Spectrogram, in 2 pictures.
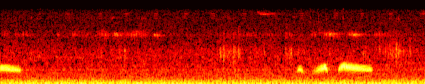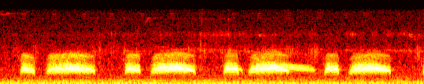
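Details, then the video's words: Decoy spotted dove for bird trapping, starting with soft scattered coos, then a sustained run of deep cooing, short notes alternating with longer ones about once a second, over persistent background hiss. "Bẫy cu gáy mồi"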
